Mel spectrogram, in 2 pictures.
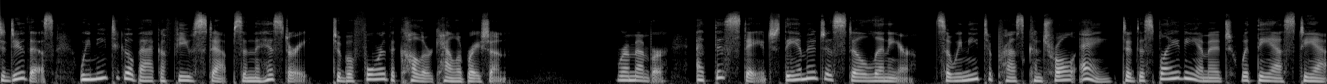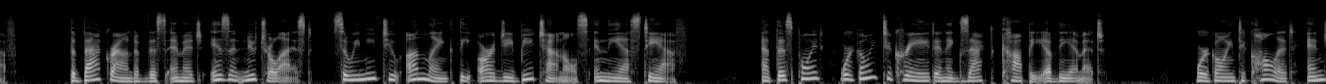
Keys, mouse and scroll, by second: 0.5 click, 2.0 click, 4.9 click, 10.9 ctrl+a, 17.6 click, 18.9 click, 22.9-24.5 drag, 25.9 click.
